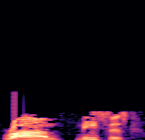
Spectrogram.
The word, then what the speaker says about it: Ramses: So Ra-Mises, or what we call Ramses, I think we got that from Cecil B. DeMille, but that pronunciation of Ramses, the second or third, whichever one it is, had a serpent on his turban.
